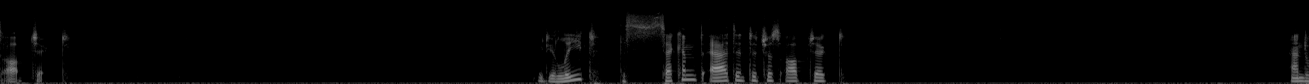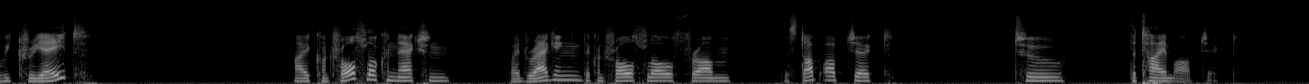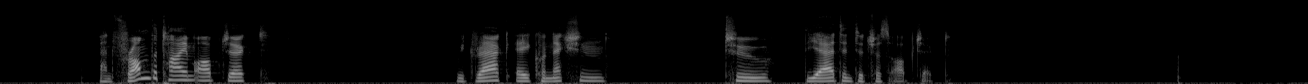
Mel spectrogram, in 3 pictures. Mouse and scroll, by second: 29.1-31.4 drag, 32.5-35.8 drag.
